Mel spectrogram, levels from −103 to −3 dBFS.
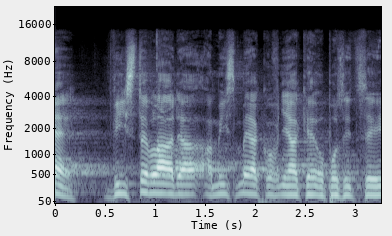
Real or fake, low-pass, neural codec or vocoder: real; 14.4 kHz; none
